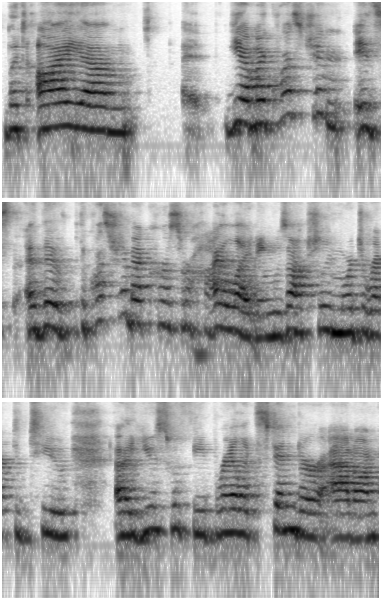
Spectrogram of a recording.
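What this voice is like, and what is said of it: American English accent. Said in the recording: “as you can probably tell from my accent, I'm in the United States”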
